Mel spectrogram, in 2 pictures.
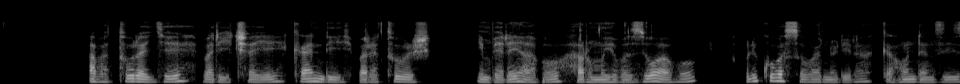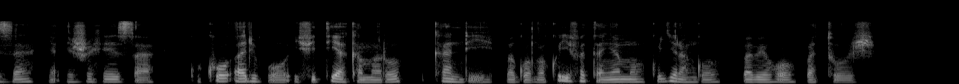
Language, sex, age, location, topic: Kinyarwanda, male, 25-35, Kigali, government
